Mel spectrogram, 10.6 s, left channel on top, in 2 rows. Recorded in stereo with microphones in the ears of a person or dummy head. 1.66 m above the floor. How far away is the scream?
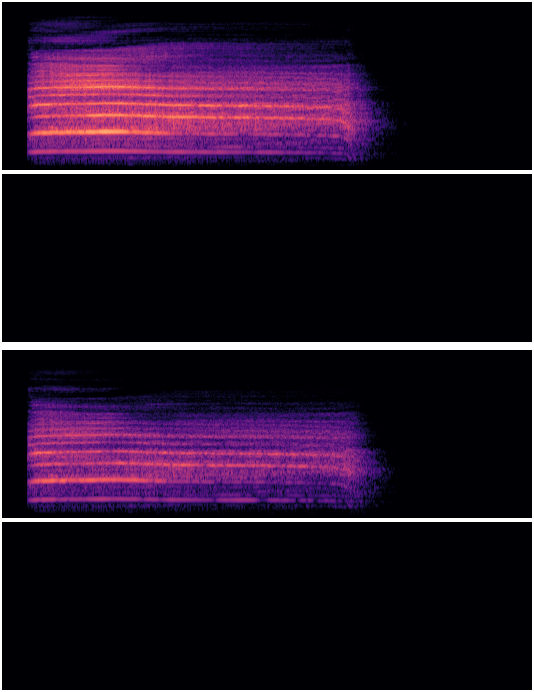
About 1.0 m.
